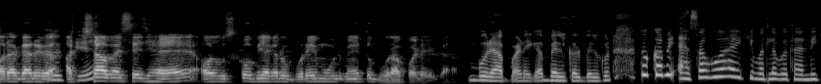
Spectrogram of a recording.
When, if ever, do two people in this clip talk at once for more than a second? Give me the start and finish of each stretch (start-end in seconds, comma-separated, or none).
none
